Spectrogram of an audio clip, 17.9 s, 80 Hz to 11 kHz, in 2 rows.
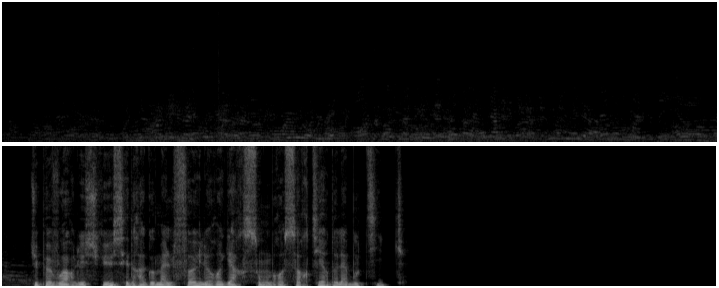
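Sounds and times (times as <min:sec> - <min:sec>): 
bustling chatter of a crowd queuing for a book signing in a bookshop: 0:00.0 - 0:13.7
speech: 0:09.3 - 0:14.0.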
